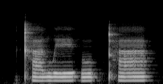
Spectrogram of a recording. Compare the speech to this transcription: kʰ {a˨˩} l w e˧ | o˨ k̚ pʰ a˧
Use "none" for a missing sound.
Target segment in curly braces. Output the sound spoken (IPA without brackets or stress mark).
a˧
